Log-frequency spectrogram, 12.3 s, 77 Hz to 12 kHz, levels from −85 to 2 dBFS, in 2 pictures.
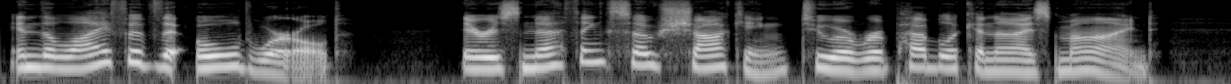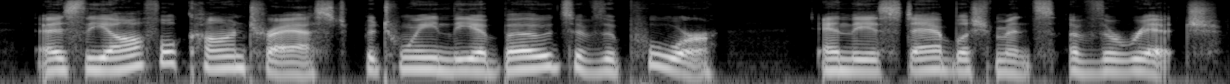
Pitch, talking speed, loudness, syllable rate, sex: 190 Hz, 155 wpm, -18 LUFS, 4.6 syllables/s, female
